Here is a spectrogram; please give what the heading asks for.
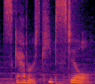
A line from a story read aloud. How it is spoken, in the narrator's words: Ron hissed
